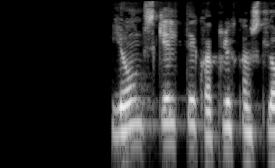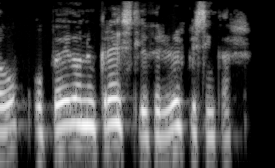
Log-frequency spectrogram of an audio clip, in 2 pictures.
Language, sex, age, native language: Icelandic, female, 40-49, Icelandic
